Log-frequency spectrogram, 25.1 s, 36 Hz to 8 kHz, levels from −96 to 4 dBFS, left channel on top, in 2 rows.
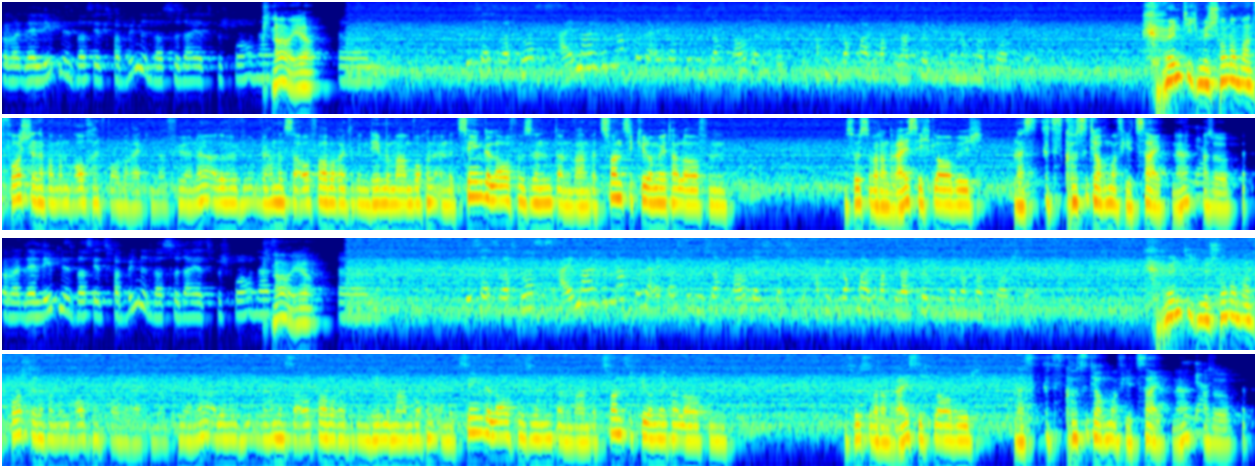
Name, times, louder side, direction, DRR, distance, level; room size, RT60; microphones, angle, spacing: voice 1, 0.0-2.7 3.4-3.8 4.6-10.4 19.9-20.2 22.5-22.9 24.3-24.6, right 3 dB, 85° right, 1.1 m, -44 dB
voice 2, 2.7-3.1 11.4-19.8 21.0-22.3 22.6-25.0, left 4 dB, 75° left, 0.7 m, -31 dB
sound 1, 3.4-22.8, right 3 dB, 60° right, 1.9 m, -46 dB
16.0 x 15.0 x 4.7 m
head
